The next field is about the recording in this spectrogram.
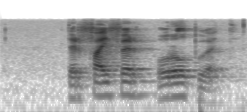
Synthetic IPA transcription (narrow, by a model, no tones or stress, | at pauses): tərfɛjfərɦɔɾəlˠpuət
